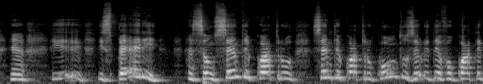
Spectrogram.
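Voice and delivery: high, quick-witted surprised count; mock flustered lady. Aurélia realizing she owes Seixas, high flustered. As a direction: count it out, caught off guard.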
